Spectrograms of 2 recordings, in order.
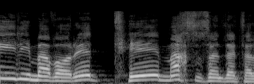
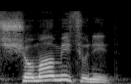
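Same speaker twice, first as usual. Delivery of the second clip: usual speaking voice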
